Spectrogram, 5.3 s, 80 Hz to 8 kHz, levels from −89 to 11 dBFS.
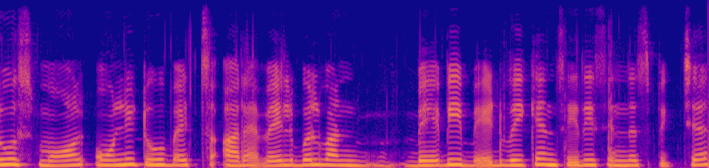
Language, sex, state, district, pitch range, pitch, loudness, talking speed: English, female, Punjab, Kapurthala, 225-250 Hz, 235 Hz, -16 LUFS, 190 wpm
